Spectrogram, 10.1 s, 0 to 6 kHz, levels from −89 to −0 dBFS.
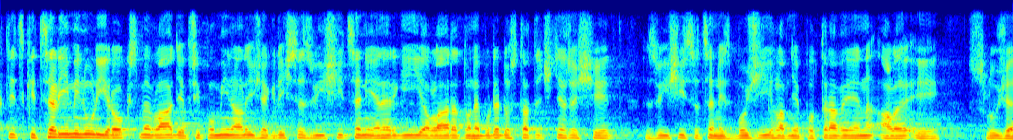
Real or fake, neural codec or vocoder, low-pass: real; none; 5.4 kHz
